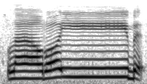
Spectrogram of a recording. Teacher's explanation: Jadi mad lin kalau berhenti jadi panjang ya. Karena tadi saya berhentinya di fi, maka roi-nya itu huruf lin aja.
